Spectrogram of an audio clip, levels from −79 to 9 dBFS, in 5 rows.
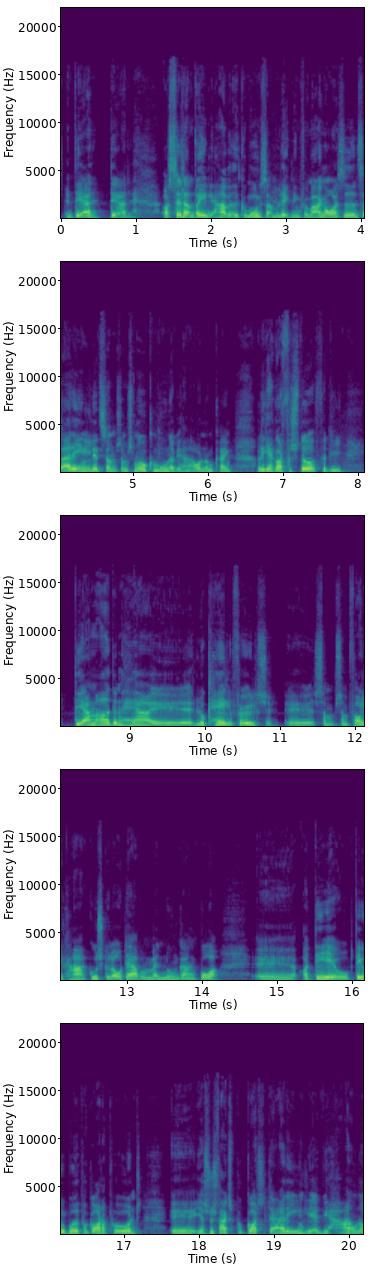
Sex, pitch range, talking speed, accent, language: male, 120-160 Hz, 255 wpm, native, Danish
